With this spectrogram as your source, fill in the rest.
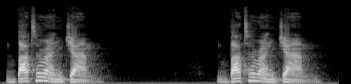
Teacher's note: In isolation, we wouldn't say the final R in butter. But as we have a vowel right after in the spelling, we actually say it to connect both words more easily. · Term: linking R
